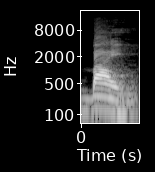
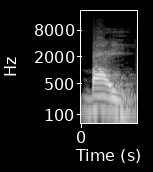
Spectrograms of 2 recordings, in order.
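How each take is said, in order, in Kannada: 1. ಈ ಸ್ವರ 'eye' ರೀತಿ ಕೇಳಿಸುತ್ತದೆ. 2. ಈ ಸ್ವರ 'eye' ರೀತಿ ಕೇಳಿಸುತ್ತದೆ.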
